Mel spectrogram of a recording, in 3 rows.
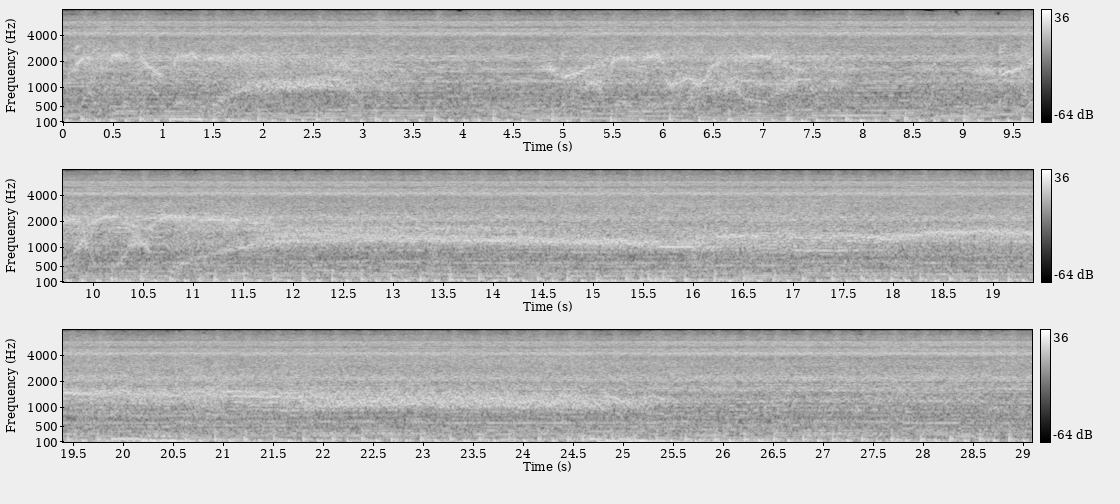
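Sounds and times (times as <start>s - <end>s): heavy metal song with distorted guitars: 0.0s - 29.0s
high lead guitar line: 0.0s - 29.0s.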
